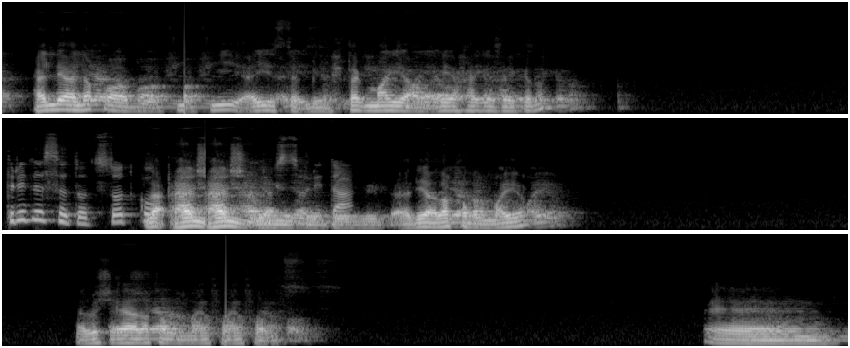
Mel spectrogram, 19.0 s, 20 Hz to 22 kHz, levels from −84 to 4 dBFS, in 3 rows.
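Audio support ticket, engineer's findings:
Echo with no canceller, throughout. Every phrase trailed by a quieter, thinner copy about a fifth of a second later, about 8 dB below the direct sound. Far end on loudspeaker, its mic re-capturing playback, no acoustic echo canceller removing it before the return leg.

Overlapping chunks at 1.37, 4.62, 7.87, 11.12, 14.37 and 17.62 s. Stutter at each point, with a 250 ms stretch of audio heard twice, regular 3.25 s spacing. Probable component: chunked processing or transport stage, 3 s chunks each starting 250 ms before the previous one ended, so every join replays the overlap instead of crossfading or trimming it.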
